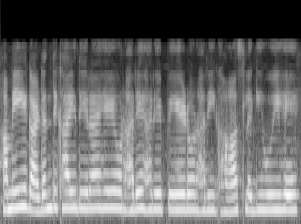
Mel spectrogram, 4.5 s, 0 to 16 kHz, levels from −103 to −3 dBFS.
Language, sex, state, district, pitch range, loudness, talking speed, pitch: Hindi, female, Madhya Pradesh, Bhopal, 250-275 Hz, -15 LUFS, 210 wpm, 255 Hz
